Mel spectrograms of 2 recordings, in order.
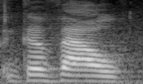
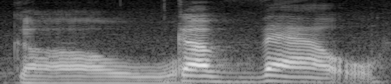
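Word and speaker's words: Gaweł: So, and it's pronounced as a W. Okay. So Gawet.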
